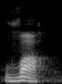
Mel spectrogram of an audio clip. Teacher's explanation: इसके बाद दंतोष्ठ, जिनका उच्चारण निचले होठ के साथ दांतों के मिलने से होता है वो दंतोष्ठ कहा जाता है। जैसे वाह, इसमें आपके ऊपर के दांत जो है वो नीचे के होठ से टकराते हैं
